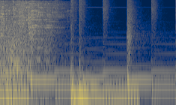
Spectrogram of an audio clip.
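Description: A breaking-glass crash sound effect that fades away over the first second. Background music with a steady beat plays under it and carries on after.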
